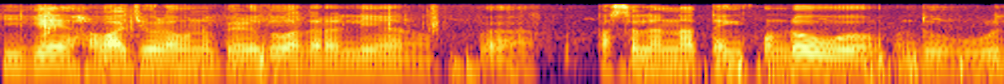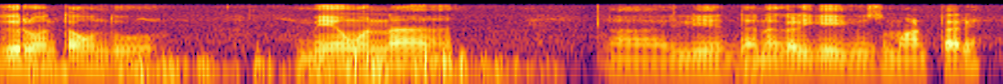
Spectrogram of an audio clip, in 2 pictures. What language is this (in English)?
Kannada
